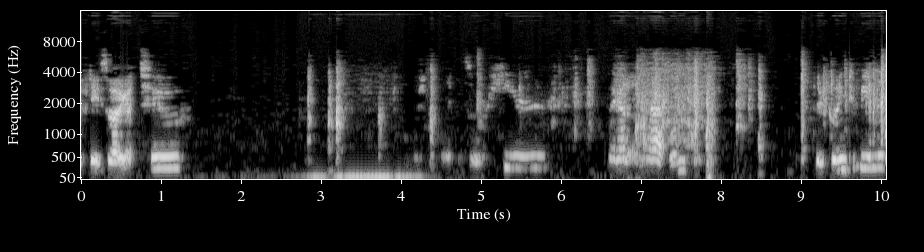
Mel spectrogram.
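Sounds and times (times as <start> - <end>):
low rumble: 2.3 - 4.5.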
